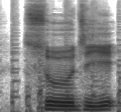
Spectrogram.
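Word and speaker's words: 数字: and is also just like ki uh suji is also unacented.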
